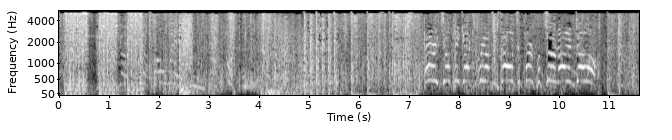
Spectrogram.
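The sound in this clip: Machine guns fire in a combat scene: loud, rapid, continuous bursts of gunfire throughout, with men shouting over the shooting in the later part.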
